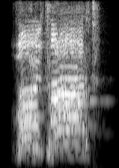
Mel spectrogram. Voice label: rus

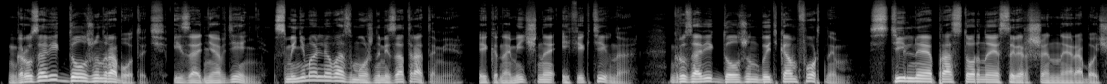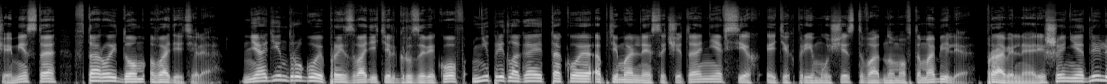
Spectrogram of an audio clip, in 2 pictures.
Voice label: solid rasskaz Rus

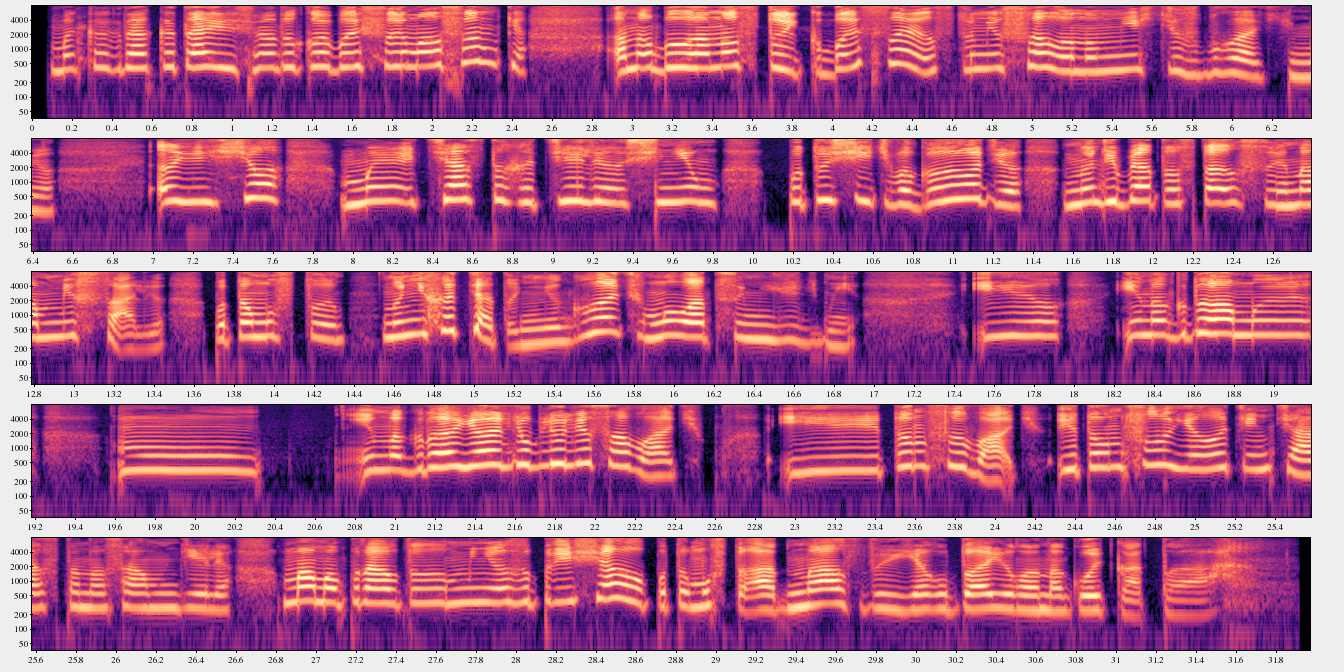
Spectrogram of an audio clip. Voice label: det rus

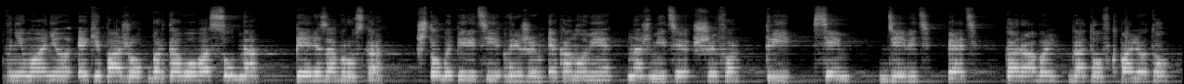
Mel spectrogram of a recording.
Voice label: robot Rus

